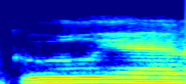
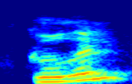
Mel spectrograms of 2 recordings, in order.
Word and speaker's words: Guillén: they were just like gulen is it gulen and it's like no it's like the double l makes a sound and you grew up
